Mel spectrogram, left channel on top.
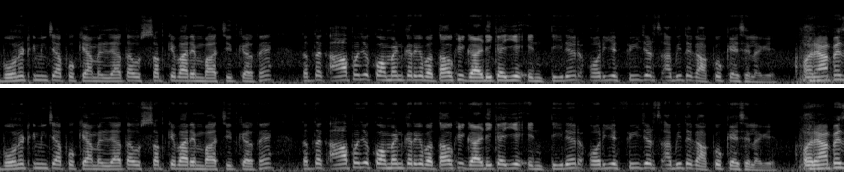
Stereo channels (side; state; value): both; normal; correlation 0.85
